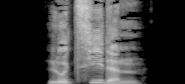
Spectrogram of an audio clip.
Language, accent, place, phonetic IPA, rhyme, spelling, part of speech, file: German, Germany, Berlin, [luˈt͡siːdəm], -iːdəm, luzidem, adjective, De-luzidem.ogg
- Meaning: strong dative masculine/neuter singular of luzid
